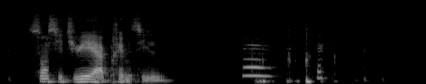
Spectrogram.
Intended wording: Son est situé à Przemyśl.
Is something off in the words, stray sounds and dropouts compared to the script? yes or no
yes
